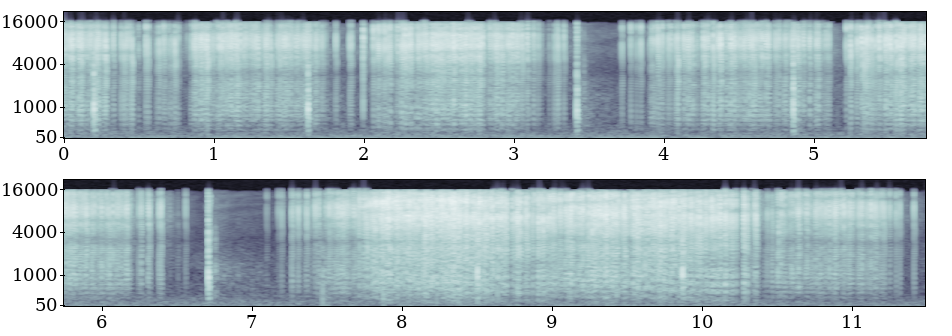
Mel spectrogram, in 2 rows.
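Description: A 19-shot crackling roman candle cake firing: shot after shot goes up with a dense crackle and hiss, in stretches a second or two long with a few sharp pops between. The crackle is heaviest late on, then stops abruptly.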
